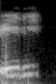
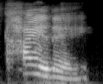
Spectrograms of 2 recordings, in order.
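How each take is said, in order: First: The name sounds like the English name Katie. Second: The name is pronounced with its original vowels, Kaede. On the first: The speaker calls it wrong. "I always thought it was Katie, but it's not" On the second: The speaker calls it right. "It's Kaede"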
